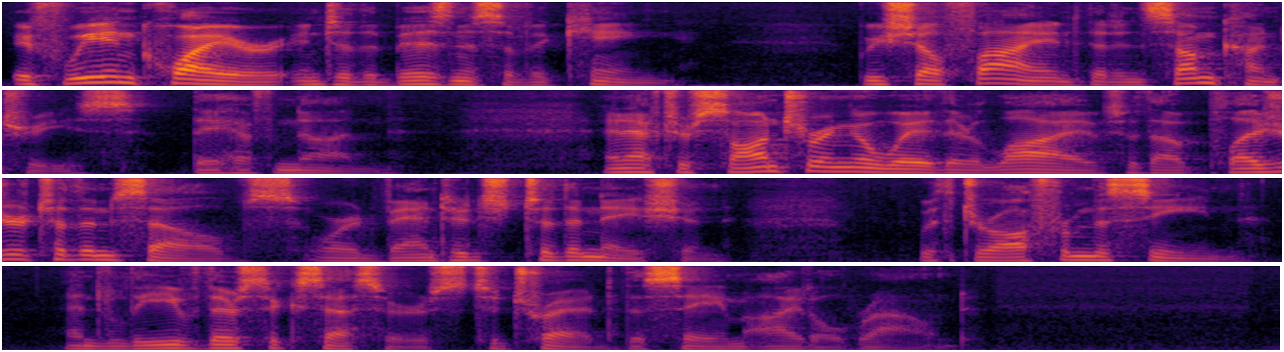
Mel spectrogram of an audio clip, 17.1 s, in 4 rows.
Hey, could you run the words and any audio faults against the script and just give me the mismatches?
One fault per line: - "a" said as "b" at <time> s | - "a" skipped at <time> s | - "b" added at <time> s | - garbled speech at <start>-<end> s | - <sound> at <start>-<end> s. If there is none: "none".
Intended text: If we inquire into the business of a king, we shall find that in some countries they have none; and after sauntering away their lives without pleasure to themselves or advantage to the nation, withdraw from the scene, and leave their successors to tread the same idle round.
none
